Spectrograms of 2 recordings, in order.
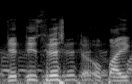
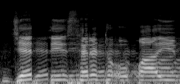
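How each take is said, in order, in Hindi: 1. बीच का शब्द 'sht' की ध्वनि पर ख़त्म होता है। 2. बीच का शब्द मूर्धन्य महाप्राण t पर ख़त्म होता है। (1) "ਇੱਥੇ ਆਪਾਂ ਜੇਤੀ ਸ੍ਰਿਸ਼ਟ ਉਪਾਈ ਕਹਿ ਦਿੰਦੇ ਆ" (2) "ਸਿਰਠ ਹੈ, ਠੱਠਾ ਉਚਾਰਨ ਕਰਨਾ ਹੈਗਾ"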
